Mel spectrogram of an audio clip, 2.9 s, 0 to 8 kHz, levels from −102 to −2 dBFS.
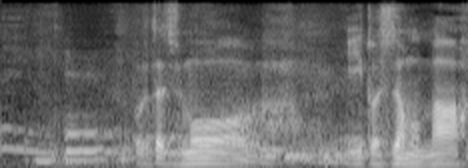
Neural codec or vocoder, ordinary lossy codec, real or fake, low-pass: codec, 16 kHz, 2 kbps, X-Codec, WavLM features, trained on Multilingual LibriSpeech; none; fake; 7.2 kHz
